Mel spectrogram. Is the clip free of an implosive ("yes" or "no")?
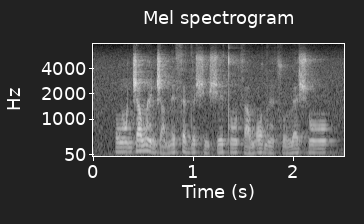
yes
